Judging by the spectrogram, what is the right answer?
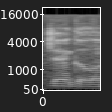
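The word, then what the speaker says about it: Django: his name uh uh Jango unchain the D is silent he played the I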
